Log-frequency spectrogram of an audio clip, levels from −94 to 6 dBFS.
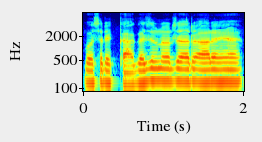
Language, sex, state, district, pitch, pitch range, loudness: Hindi, male, Jharkhand, Garhwa, 145 Hz, 135-150 Hz, -15 LUFS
